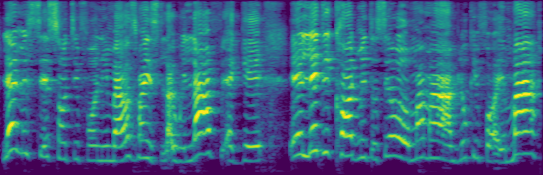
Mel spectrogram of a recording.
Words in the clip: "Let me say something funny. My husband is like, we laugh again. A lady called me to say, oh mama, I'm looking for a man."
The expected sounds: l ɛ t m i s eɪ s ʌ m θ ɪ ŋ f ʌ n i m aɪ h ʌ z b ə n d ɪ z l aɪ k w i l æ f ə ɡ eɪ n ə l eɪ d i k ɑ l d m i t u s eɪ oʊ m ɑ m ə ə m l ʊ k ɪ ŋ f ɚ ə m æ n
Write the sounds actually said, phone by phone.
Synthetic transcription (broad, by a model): l ɛ t m i s eɪ s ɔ m t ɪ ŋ f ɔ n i m aɪ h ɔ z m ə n ɪ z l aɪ w i l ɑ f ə ɡ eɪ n ə l eɪ d i k ɑ l d m i t u s eɪ oʊ m ɑ m ə ə m l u k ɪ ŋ f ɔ ə m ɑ n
